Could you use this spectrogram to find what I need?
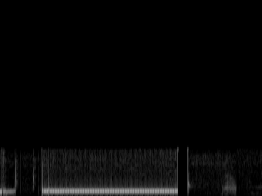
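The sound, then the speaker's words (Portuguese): A steady telephone tone sounds while a call is being transferred: one loud, held beep of about a second and a half, with brief clicks just before and after it. “Só um momentinho que eu vou transferir aqui. Transferência.”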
